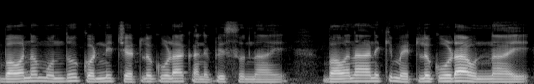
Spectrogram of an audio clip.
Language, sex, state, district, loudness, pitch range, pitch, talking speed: Telugu, male, Telangana, Hyderabad, -18 LUFS, 125-145 Hz, 135 Hz, 110 wpm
